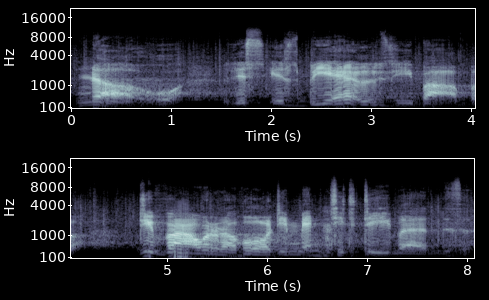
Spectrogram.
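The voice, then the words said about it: Silly put-on demon voice. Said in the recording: “putting on a silly voice ... You do sound a bit like my mother”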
